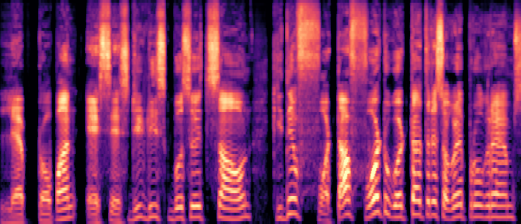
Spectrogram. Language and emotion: Goan Konkani, surprised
